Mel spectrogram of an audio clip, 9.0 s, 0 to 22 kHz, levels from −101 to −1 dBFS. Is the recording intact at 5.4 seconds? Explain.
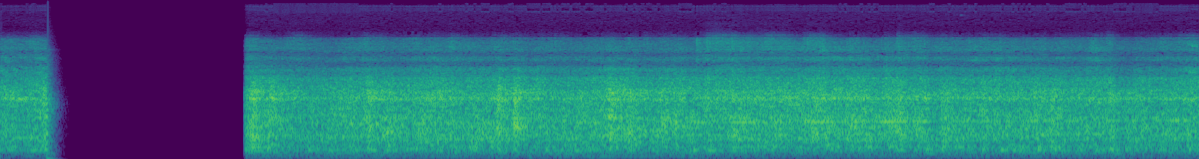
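Yes, the audio is intact at 5.4 seconds, with nothing breaking up or dropping out there.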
